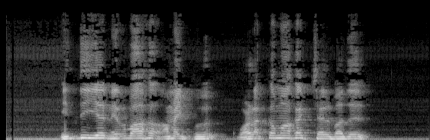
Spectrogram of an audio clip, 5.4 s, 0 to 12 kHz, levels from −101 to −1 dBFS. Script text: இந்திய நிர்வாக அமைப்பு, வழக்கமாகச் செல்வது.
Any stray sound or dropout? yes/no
no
